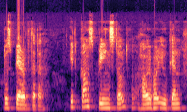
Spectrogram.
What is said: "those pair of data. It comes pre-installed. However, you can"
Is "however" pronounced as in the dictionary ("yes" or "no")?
no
